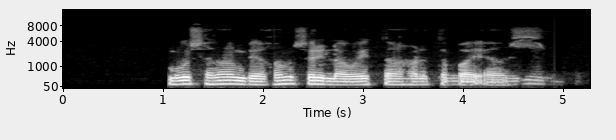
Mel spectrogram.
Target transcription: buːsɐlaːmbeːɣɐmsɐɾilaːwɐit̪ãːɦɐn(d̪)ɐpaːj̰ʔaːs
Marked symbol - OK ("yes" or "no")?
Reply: no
